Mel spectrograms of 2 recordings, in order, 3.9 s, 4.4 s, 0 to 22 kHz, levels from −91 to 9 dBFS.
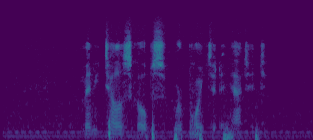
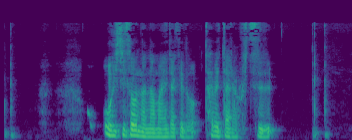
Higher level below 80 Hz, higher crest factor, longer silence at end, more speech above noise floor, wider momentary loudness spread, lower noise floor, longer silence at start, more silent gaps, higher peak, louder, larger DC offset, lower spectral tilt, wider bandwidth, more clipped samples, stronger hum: second, -72 dBFS vs -56 dBFS; about the same, 24 dB vs 20 dB; first, 0.6 s vs 0.3 s; second, 25 dB vs 36 dB; second, 17 LU vs 22 LU; first, -75 dBFS vs -60 dBFS; first, 1 s vs 0.05 s; neither; second, -28 dBFS vs -6 dBFS; second, -47 LUFS vs -25 LUFS; neither; second, -1 dB/octave vs -5.5 dB/octave; first, 15 kHz vs 12 kHz; neither; first, 60 Hz at -80 dBFS vs none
